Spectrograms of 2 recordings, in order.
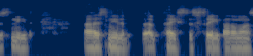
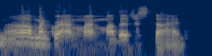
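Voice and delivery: mock, high sobbing through every word; 8 semitones higher than usual. Recalling a crying old man who came up at Romford station, imitating a man crying. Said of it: "he was crying like mad".

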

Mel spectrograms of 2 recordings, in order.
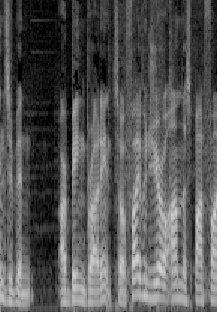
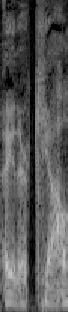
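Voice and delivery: low, soft voice in a Northern Irish accent; 4 semitones lower, 5 dB quieter than usual. Showing the other speaker how to say a name, using a Northern Irish accent. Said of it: "A Nordy".

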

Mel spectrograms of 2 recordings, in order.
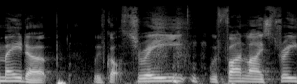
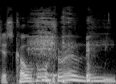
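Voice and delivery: muttered very quietly; 3 semitones higher than usual. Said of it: "Just say it very quietly".

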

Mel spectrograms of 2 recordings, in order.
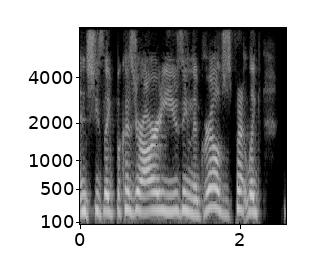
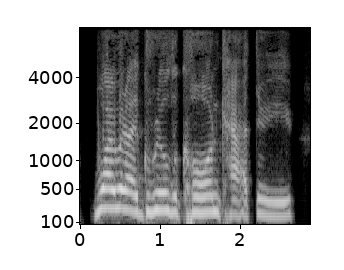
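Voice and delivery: mock scornful, nasty, condescending tone; 4 dB louder than usual. Doing an impression asked for by another speaker: imitating a husband, nasty and condescending. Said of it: "do an impression".

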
